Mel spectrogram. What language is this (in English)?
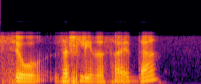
Russian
